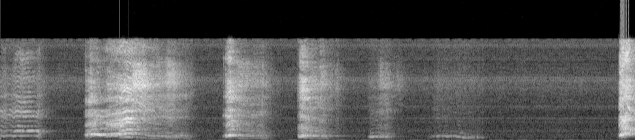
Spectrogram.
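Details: French Bulldog throwing a tantrum in his cage: a run of sharp, strained yelping barks with whiny, falling tones, five or six bursts in quick succession over a steady low hum.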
